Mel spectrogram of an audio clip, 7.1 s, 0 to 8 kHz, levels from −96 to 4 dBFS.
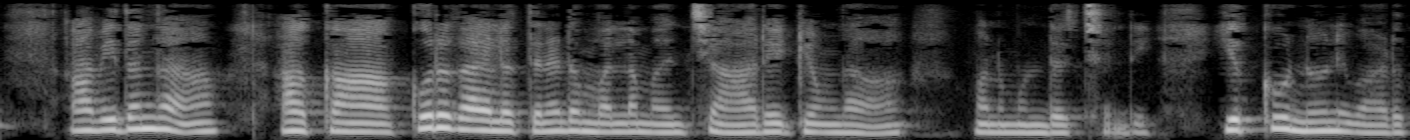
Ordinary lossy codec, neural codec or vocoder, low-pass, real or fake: MP3, 32 kbps; codec, 16 kHz, 2 kbps, X-Codec, WavLM features, trained on Multilingual LibriSpeech; 7.2 kHz; fake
